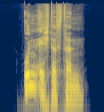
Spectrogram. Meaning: 1. superlative degree of unecht 2. inflection of unecht: strong genitive masculine/neuter singular superlative degree
- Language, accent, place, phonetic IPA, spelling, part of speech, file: German, Germany, Berlin, [ˈʊnˌʔɛçtəstn̩], unechtesten, adjective, De-unechtesten.ogg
